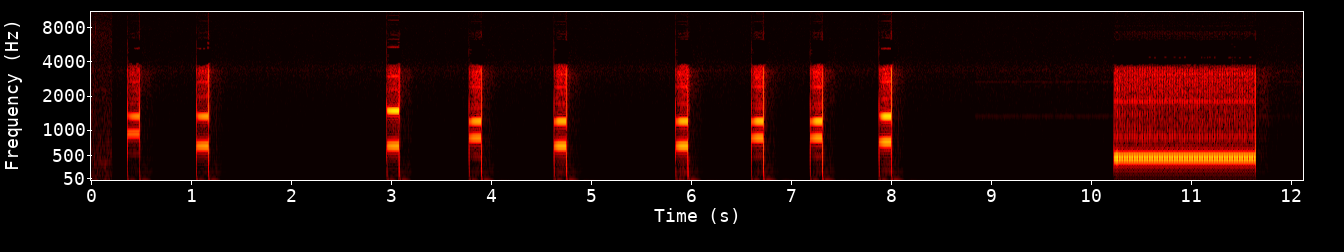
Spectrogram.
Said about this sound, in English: Here, just hear how it will sound. Okay, ready? I'm dialing.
